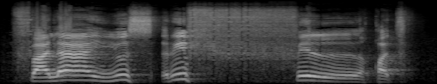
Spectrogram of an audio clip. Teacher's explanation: Masuk fa mati kepada fa yang hidup. Tak diasingkan.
